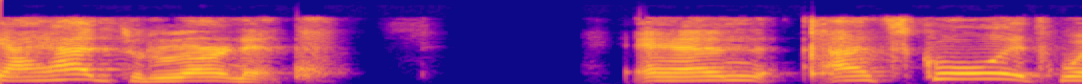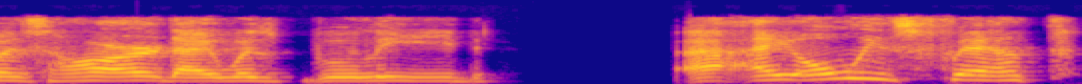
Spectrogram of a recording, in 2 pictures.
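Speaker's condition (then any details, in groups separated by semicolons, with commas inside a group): Cerebral palsy; lifelong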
